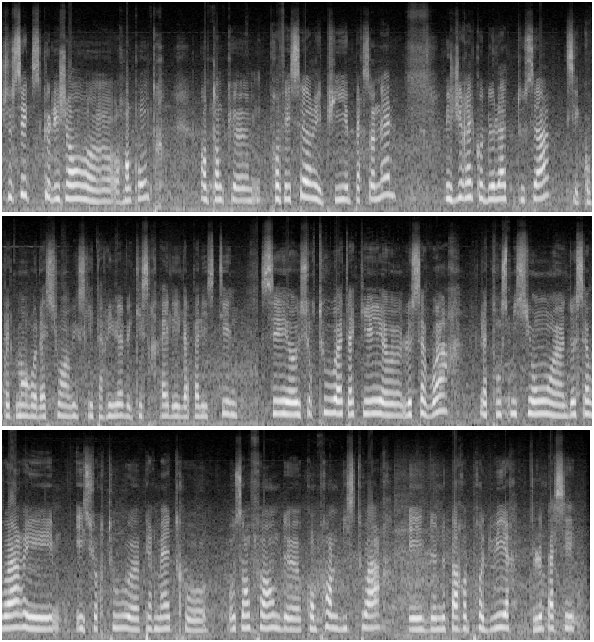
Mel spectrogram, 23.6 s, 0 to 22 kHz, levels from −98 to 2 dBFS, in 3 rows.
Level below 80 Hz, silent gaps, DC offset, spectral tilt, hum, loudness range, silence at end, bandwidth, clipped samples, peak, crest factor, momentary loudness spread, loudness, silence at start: -38 dBFS; none; under 0.1%; -5 dB/octave; none; 4 LU; 0.05 s; 13.5 kHz; under 0.1%; 0 dBFS; 14 dB; 10 LU; -15 LUFS; 0 s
